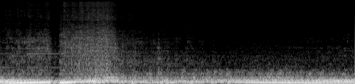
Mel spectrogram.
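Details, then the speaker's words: Mercury Grand Marquis after a cheap "cup" upgrade, at startup: engine catches with a brief rev and then settles into an even, steady low rumble with no knocks or misses; seems to run smoother. "I'm not going to lie. I think it runs smoother."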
